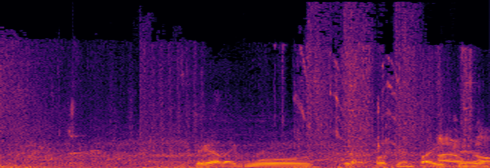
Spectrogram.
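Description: A pickaxe swings and whooshes through the air.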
